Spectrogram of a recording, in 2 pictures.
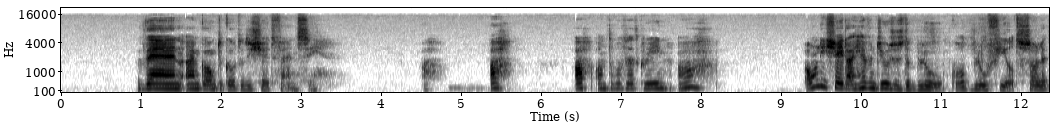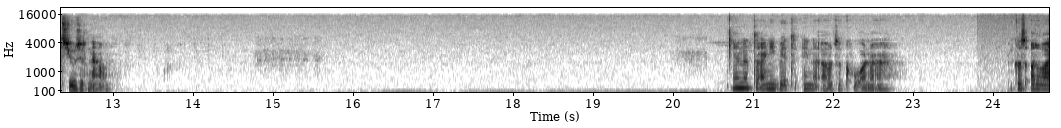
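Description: A woman speaks calmly and closely into a microphone.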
